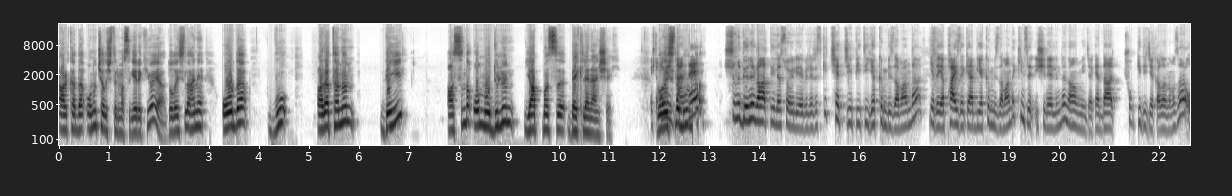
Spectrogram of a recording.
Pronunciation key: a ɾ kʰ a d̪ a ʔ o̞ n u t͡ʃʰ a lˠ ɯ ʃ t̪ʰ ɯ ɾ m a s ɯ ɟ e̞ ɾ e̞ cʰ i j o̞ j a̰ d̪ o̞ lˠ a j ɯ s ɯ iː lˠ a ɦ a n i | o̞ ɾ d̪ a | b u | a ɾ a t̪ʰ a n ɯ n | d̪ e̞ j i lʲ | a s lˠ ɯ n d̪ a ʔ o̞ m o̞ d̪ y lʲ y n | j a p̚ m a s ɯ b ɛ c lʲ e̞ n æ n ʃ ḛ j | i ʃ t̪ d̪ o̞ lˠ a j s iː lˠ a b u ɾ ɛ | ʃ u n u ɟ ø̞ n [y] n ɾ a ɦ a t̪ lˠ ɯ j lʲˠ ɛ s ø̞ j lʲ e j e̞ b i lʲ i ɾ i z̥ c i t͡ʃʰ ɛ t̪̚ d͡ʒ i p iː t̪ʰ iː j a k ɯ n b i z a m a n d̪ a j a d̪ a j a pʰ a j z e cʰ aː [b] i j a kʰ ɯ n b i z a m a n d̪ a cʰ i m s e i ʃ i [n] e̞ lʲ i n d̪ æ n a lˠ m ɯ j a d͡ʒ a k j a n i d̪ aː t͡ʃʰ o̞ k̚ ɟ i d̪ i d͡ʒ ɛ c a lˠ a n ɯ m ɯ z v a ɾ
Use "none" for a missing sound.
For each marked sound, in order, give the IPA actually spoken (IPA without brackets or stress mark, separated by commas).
y, b, n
